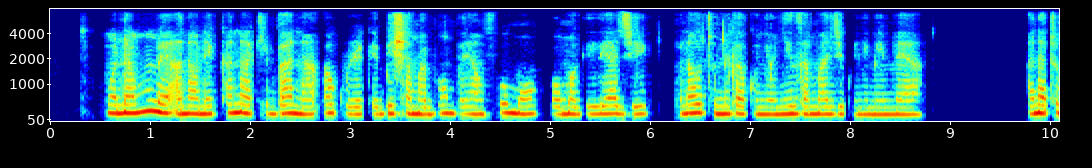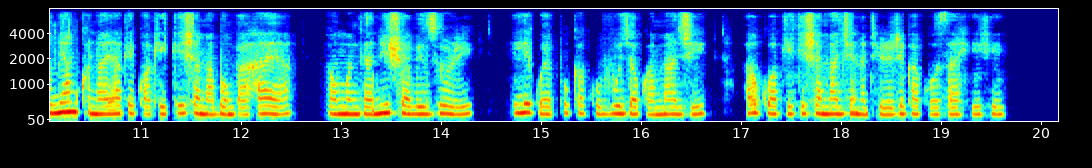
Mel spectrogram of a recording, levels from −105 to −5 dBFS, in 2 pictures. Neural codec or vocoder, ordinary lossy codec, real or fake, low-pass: none; AAC, 32 kbps; real; 7.2 kHz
